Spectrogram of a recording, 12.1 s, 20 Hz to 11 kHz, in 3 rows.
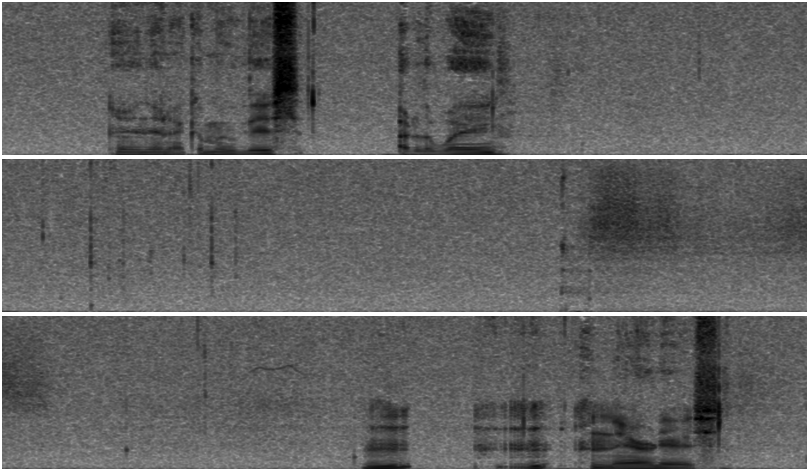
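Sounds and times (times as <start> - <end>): microphone hiss: 0.0 - 12.0
short soft hiss: 6.8 - 9.6.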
